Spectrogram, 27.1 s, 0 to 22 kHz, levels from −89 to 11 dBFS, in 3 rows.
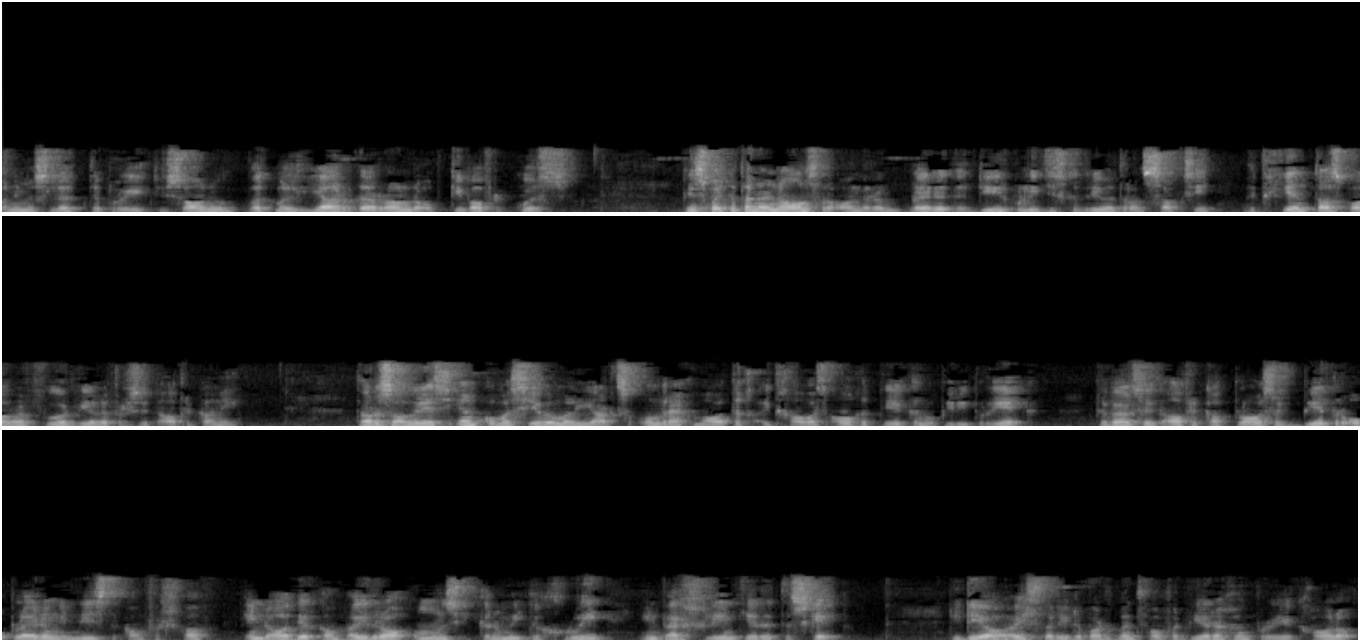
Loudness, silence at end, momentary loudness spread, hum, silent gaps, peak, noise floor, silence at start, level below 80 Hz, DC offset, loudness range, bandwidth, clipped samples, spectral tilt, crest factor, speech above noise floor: -27 LUFS; 0 s; 13 LU; none; none; -8 dBFS; -63 dBFS; 0 s; -64 dBFS; under 0.1%; 4 LU; 7.2 kHz; under 0.1%; -4.5 dB/octave; 20 dB; 36 dB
